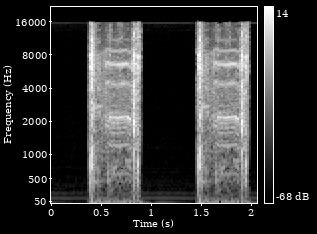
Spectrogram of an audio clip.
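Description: Camera shutter sound effect, twice, each about half a second long with a sharp click at its start and another near its end, separated by dead silence.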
